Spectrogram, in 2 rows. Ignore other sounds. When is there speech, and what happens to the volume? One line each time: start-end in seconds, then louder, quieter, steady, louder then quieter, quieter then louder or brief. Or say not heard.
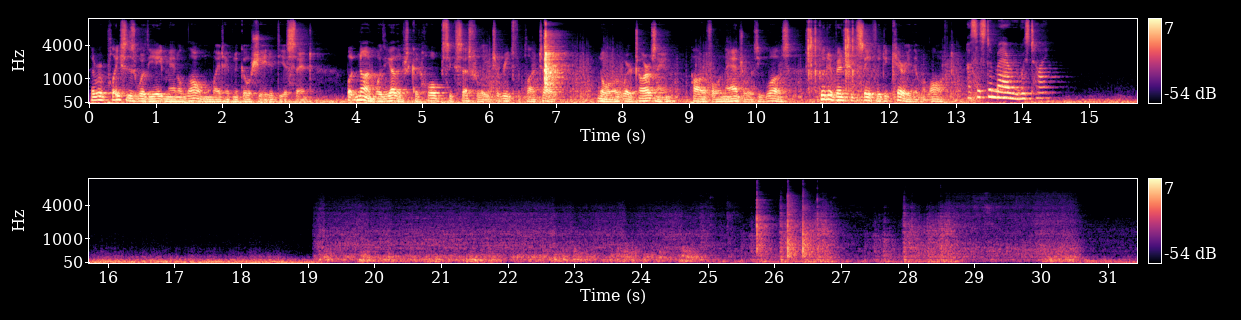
0.0-14.4 steady.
